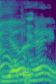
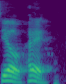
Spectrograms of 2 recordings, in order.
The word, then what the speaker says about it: Yohei: It's Yo Hey. Hey. That's how I explain how to pronounce my name whenever people ask. They're like, "How do you pronounce it?" I'm like, it's Yo Hey.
